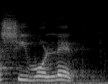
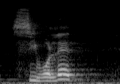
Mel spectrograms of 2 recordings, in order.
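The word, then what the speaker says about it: שיבולת: A ver, entonces di la palabra Shibolet. Pero ellos decían Sibolet.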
